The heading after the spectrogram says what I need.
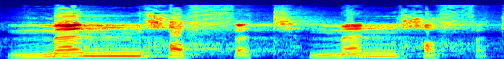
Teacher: الأول الإظهار عند أحرفي للحلق إلى أن قال همز فهاء، إلى أن قال ثم غين خاء أهي الخاء. نون ساكن بعدها خاء الإظهار، تبقى السكون على النون ونظهر النون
